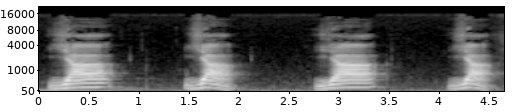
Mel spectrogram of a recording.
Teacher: या का मखारिज है जुबान का दरमियानी हिस्सा, तालों का दरमियानी हिस्सा। जुबान का दरमियानी हिस्सा, तालों का दरमियानी हिस्सा।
